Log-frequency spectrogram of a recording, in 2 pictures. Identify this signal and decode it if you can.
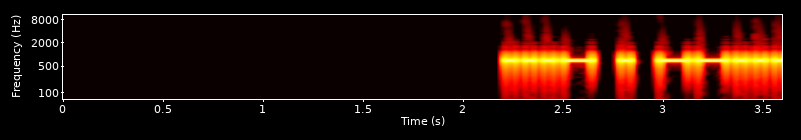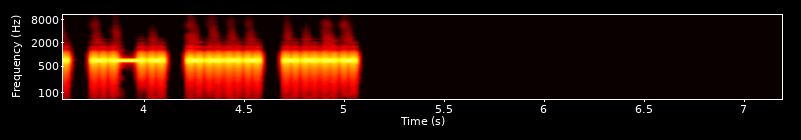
Morse code, heard as a keyed tone, about 25 wpm, 690 Hz. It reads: VE7RHH
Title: DXCC-100 Call Signs - 6 Characters - 25wpm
